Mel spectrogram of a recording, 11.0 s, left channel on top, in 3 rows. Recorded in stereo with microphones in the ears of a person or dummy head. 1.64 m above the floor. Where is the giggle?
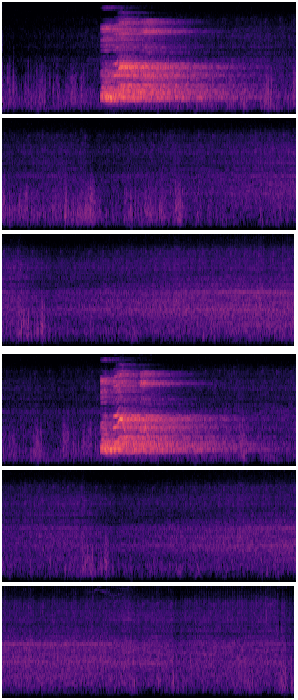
35° right (ahead or behind), 1.5 m.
